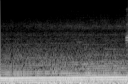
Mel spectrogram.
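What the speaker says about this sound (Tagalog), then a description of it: "Pero kailangan mapalitan ko muna yung napakaingay niyang tambucho" A Vulcan motorcycle idles close by with a loud exhaust, putting out a steady, deep droning rumble that holds constant and stands alone.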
